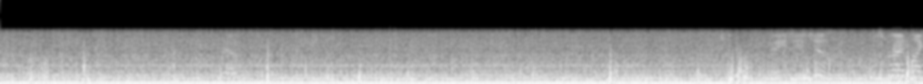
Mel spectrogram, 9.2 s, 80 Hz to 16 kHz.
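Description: A motorboat cruises at about 2,400 RPM and roughly 18 mph, giving a steady, droning engine hum mixed with wind buffeting the microphone, continuous and close throughout.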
